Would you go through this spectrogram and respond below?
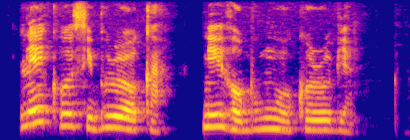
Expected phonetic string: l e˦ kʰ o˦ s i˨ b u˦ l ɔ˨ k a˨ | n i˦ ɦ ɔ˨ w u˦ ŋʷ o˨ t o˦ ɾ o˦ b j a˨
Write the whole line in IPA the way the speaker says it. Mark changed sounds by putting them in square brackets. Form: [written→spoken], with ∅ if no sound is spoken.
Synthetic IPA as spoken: l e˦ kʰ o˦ s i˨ b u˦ [l→ɾ] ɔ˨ k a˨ | n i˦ ɦ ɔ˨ [w→b] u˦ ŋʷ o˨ [t→k] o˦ ɾ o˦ b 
